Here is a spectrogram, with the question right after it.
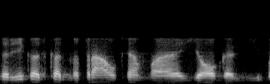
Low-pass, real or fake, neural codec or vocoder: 5.4 kHz; fake; codec, 16 kHz, 0.9 kbps, LongCat-Audio-Codec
